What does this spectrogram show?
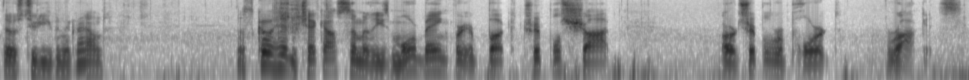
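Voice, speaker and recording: This man talks at a fairly slow pace with long, frequent pauses. His pitch is medium, with ordinary variation. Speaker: fireworks hobbyist vlogger. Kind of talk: casual commentary while filming. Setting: outdoors in an open area. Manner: loud.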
